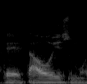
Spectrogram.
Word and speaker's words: taoísmo: de chino una d hay que pronunciarlo como t de manera que aunque aquí técnicamente ponga dao ismo lo pronunciamos como una taoísmo El tao también se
